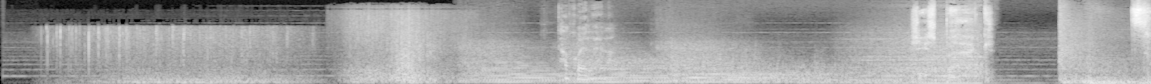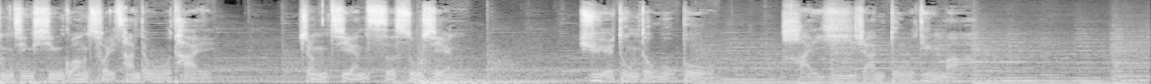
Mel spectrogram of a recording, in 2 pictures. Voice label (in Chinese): 男 宣传片; 星动亚洲; 总概念宣传片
